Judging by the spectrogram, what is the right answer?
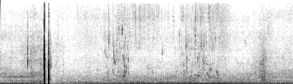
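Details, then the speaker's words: Rhodan trolling motor newly installed on World Cat SD boat, deployed and doing two full turns: quiet, steady mid-pitched electric hum at even pitch, no grinding or clicking; normal operation. "So this thing's pretty quiet too. It's really quiet."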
